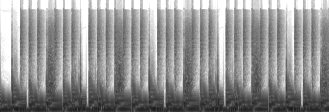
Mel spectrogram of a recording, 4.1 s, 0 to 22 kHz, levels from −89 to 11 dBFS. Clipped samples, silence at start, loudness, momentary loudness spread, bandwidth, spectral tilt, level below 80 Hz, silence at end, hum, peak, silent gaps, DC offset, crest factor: 2%; 0 s; -8 LUFS; 1 LU; 17 kHz; -5.5 dB/octave; -10 dBFS; 0 s; none; 0 dBFS; none; 0.7%; 6 dB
